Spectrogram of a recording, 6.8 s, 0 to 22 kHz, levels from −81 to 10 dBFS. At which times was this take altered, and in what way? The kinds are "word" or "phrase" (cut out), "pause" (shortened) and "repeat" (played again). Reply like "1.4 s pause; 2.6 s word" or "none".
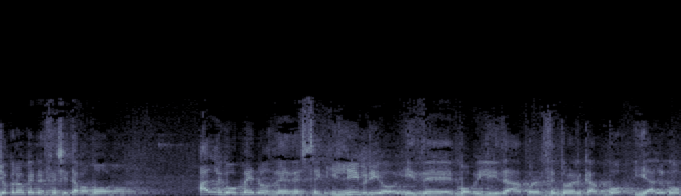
none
